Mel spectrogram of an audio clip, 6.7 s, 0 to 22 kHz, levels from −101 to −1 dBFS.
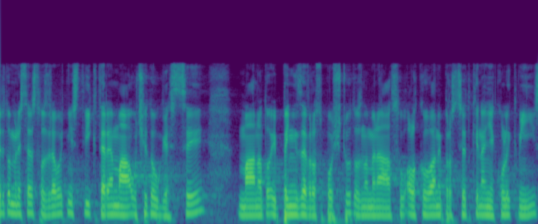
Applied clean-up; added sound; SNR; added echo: none; none; none; none.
